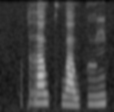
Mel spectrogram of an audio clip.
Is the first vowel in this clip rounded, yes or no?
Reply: no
